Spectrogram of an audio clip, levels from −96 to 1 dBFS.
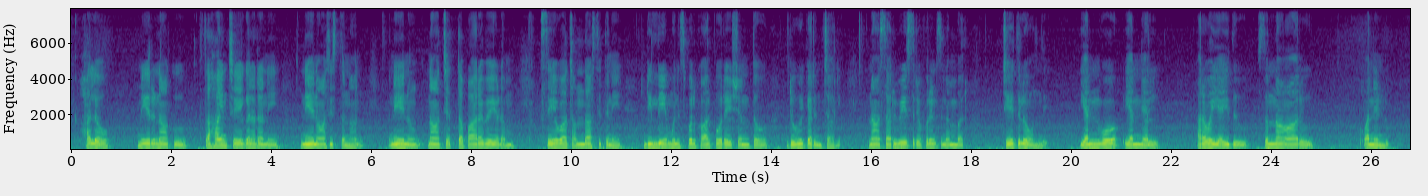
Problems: constant background noise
